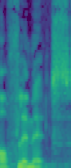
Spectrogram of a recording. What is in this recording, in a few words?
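"off limits", British English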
